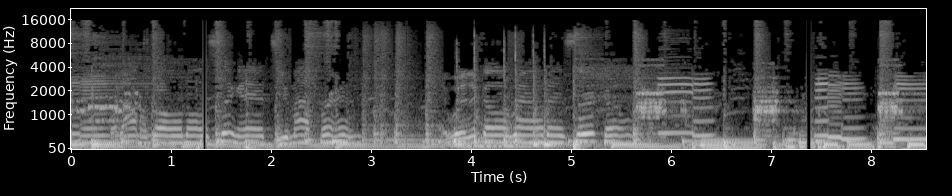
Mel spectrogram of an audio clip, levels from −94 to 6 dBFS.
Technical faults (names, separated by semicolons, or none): gap between stream segments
